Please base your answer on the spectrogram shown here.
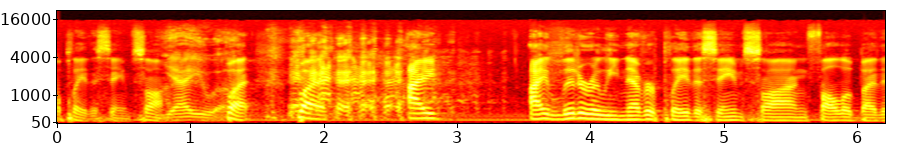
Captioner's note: laughter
